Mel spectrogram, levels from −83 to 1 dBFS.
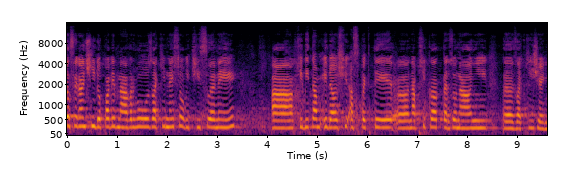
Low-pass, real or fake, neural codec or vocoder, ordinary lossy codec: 14.4 kHz; fake; codec, 44.1 kHz, 3.4 kbps, Pupu-Codec; AAC, 48 kbps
